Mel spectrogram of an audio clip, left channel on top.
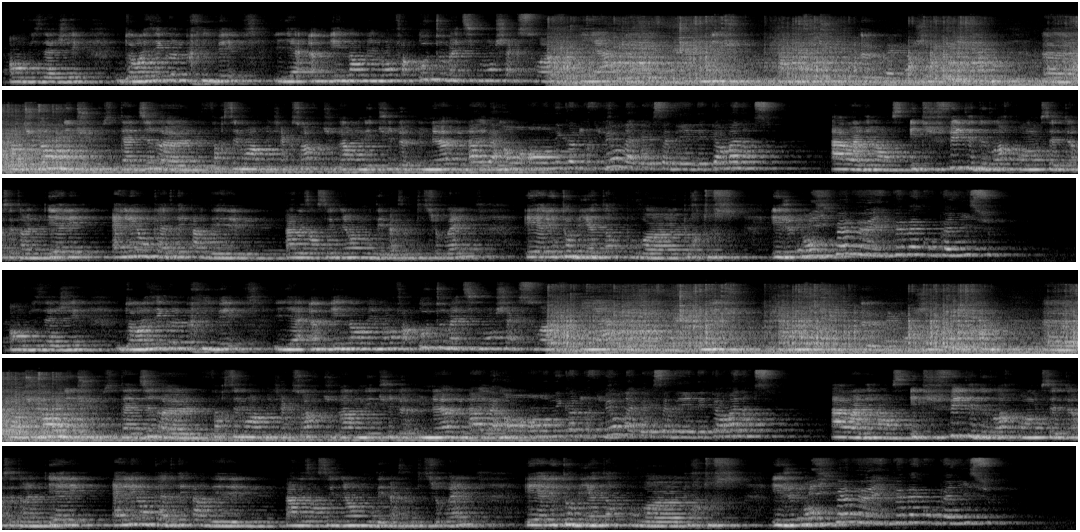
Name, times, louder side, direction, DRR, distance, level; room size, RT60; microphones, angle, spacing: voice 1, 0.1-6.7 7.0-15.8 16.5-16.9 19.0-29.8, right 2 dB, 40° left, -5 dB, 2.0 m, -24 dB
sound 1, 5.4-11.6, right 1 dB, 5° right, 1.4 m, -26 dB
sound 2, 6.8-16.3, equal, 60° left, 2.4 m, -35 dB
voice 2, 8.8-9.2 15.4-18.4 29.5-31.4, left 2 dB, 10° left, -7 dB, 1.9 m, -28 dB
9.0 x 4.3 x 6.3 m, 1.2 s
head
